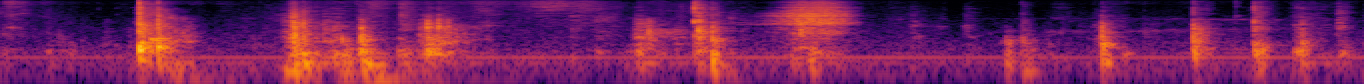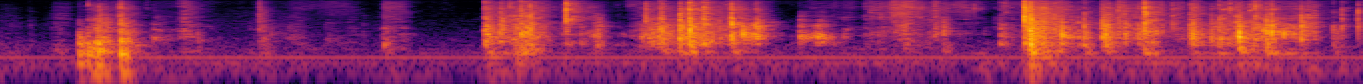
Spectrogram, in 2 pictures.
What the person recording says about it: here i am shaking it you can hear it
